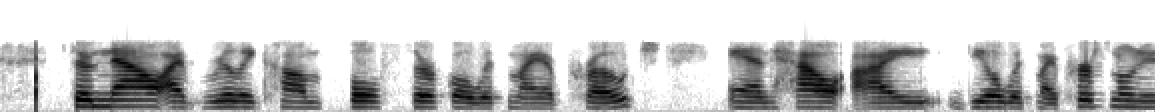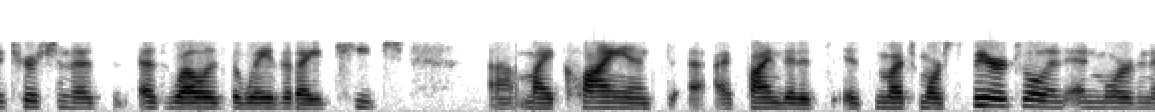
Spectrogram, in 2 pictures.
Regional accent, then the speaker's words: Indiana, United States; I was born and raised in Indiana, and I went to school at Ball State in Indiana and then did my internship in California.

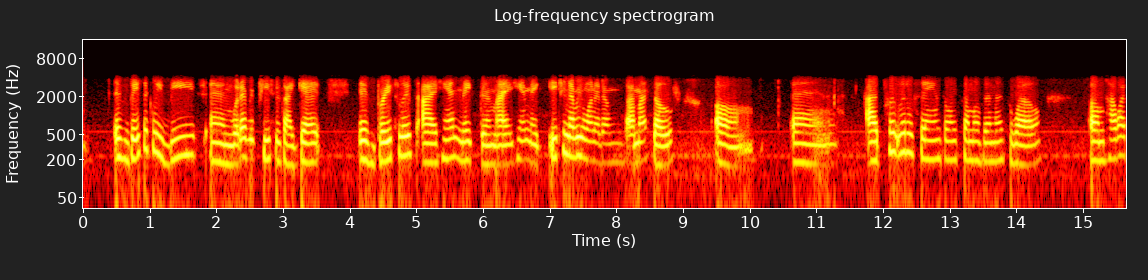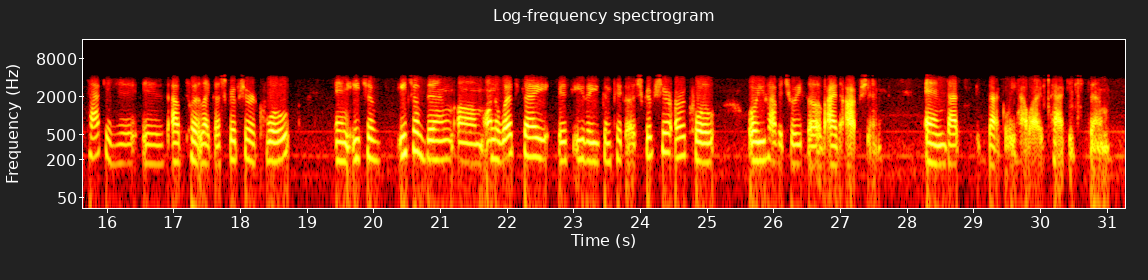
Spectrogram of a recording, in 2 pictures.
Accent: Far Rockaway, Queens, New York, United States; I'm from Far Rockaway, Queens

